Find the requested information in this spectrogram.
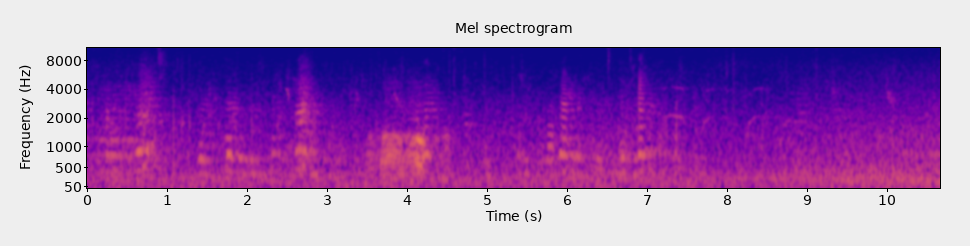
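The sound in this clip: Trumpeter swans calling at feeding time: a flock gives many loud, nasal, trumpet-like honks in an irregular series over steady background noise.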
